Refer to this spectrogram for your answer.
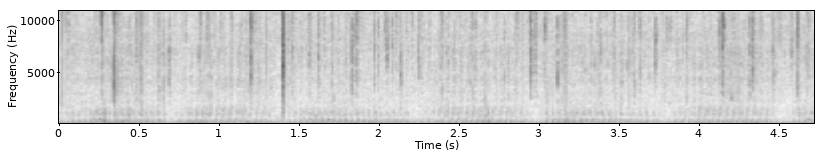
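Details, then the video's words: Brief stretch of a cat purring, a deep buzzing rumble with gentle breath pulses, overlaid by sharp fireplace pops. "Purring Cat with Cozy Crackling Fireplace Sound"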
